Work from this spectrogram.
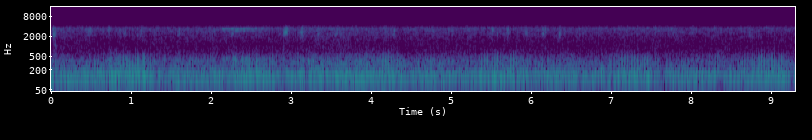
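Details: Domestic cat purring at its pre-sleep ritual, sucking on a person's hand like a pacifier and making little sucking sounds. It gives a steady, low rumbling purr that swells and eases in slow rhythmic waves throughout.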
